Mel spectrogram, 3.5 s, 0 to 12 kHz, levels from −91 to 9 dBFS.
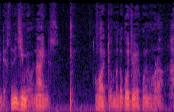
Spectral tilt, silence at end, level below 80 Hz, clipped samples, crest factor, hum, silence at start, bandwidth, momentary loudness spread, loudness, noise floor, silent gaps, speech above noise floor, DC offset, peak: -6.5 dB/octave; 0 s; -46 dBFS; under 0.1%; 20 dB; none; 0 s; 11.5 kHz; 16 LU; -29 LUFS; -49 dBFS; none; 21 dB; under 0.1%; -8 dBFS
